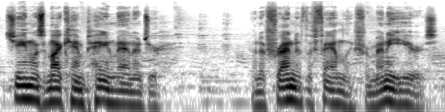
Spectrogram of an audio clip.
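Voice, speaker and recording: A troubled, well-to-do politician played by a male actor speaks in a low, measured voice. He is genteel and weary, a head of household in a video game drama, with music behind him. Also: a little mellow, natural voice. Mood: somber, regretful. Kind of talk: video game cutscene voice acting.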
